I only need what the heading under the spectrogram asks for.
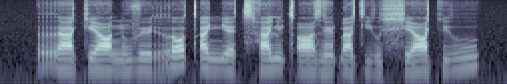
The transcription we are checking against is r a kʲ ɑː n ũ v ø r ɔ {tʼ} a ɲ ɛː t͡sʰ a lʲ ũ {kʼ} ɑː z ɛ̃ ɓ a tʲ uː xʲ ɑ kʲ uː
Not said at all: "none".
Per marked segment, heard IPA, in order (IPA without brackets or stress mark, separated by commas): tʼ, tʼ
